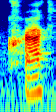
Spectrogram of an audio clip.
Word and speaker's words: craic: So if you want to check out our podcast, we are Crack the Egg. Crack spelled like this, CRAIC.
